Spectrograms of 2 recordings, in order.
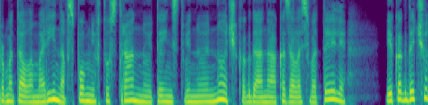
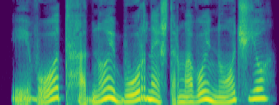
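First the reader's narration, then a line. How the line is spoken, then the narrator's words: Sepulchral voice. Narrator (Russian): продолжил Милорад загробным голосом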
